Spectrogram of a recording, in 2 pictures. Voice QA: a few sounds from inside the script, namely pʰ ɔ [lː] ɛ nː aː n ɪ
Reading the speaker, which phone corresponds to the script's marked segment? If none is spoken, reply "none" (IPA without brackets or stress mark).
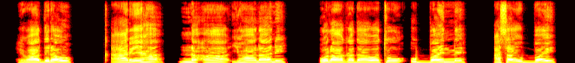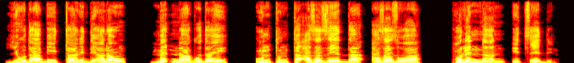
l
